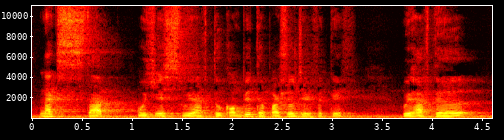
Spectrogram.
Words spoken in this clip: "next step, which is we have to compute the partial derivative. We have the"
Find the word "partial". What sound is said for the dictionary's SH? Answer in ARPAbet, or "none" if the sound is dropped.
SH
